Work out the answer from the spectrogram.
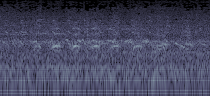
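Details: Seagulls calling on a lake: a busy flock giving repeated harsh, mewing calls roughly every half second, overlapping one another, over a steady low rumble of wind and water.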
